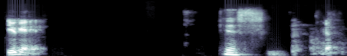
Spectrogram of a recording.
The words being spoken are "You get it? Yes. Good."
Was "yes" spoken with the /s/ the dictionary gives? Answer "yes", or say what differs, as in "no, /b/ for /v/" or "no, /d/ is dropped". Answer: yes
